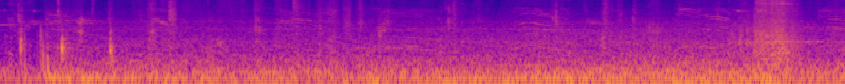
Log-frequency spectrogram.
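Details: Kitten mewing while being fed: a few thin, faint meows at intervals, partly masked by constant low rumble, with soft clicks and a loud broadband rustle burst near the end.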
